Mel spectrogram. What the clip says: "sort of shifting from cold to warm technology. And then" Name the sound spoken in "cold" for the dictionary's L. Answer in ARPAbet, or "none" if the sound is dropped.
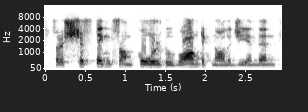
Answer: L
